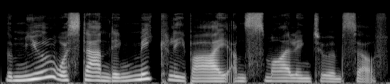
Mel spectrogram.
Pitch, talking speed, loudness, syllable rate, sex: 180 Hz, 155 wpm, -17 LUFS, 3.7 syllables/s, female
